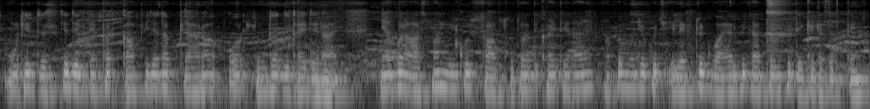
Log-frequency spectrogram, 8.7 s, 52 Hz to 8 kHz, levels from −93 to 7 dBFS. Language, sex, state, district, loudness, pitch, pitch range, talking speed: Hindi, male, Chhattisgarh, Kabirdham, -40 LUFS, 125 Hz, 115-130 Hz, 250 wpm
